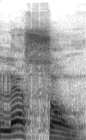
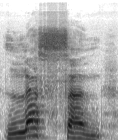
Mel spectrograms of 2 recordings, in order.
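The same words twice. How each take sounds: First: The final syllable sounds like 'on'. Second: The final syllable sounds like 'an'. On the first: The speaker calls it wrong. "não é lesson" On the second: The speaker calls it right. "a pronúncia é an"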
